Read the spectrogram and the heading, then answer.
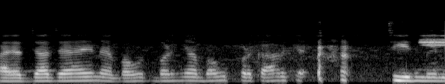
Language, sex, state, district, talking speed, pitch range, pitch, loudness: Magahi, male, Bihar, Lakhisarai, 160 wpm, 160-175 Hz, 165 Hz, -19 LUFS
